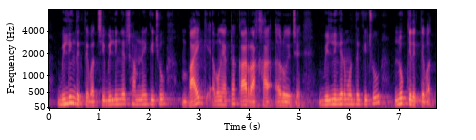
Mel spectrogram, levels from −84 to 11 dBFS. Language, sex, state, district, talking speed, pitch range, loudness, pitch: Bengali, male, West Bengal, Malda, 155 wpm, 110-145 Hz, -18 LUFS, 130 Hz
